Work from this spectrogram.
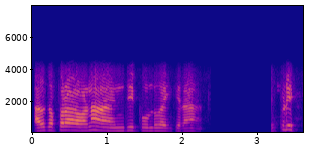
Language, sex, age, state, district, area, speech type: Tamil, female, 30-45, Tamil Nadu, Thoothukudi, urban, conversation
